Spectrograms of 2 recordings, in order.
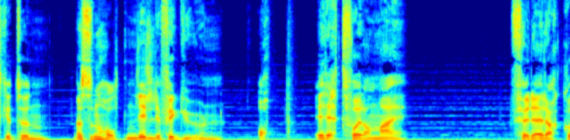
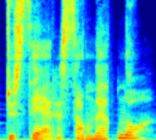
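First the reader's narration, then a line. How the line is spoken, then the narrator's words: Hissed. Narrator (Norwegian): hveste kvinnen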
